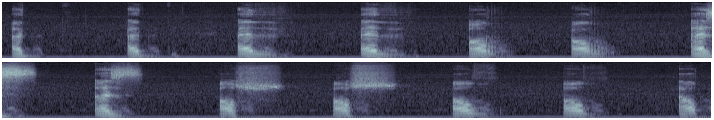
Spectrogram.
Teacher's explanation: ان تمام حروف کی ادائیگی کے وقت آواز جو ہے وہ مخرج میں قوت کے ساتھ ٹھہر رہی ہے اور سانس جو ہے وہ بند ہو رہی ہے اور آواز میں ایک قسم کی بلندی ہے، جبکہ صفت ہمس والے حروف میں آواز مخرج میں ذوف کے ساتھ ٹھہرتی ہے جس کی وجہ سے سانس جاری رہتی ہے اور آواز میں ایک قسم کی پستی ہوتی ہے۔ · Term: صفت جہر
